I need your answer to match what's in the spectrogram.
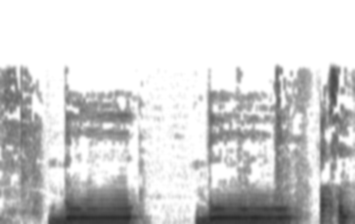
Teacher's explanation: في الواو هناك ارتفاع لأقصى اللسان مع انضمام الشفتين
